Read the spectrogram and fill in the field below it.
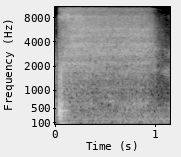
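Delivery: breathy whispered psh; dismissive whisper. Retold or imitated. Her body waves off the chores with a whispered psh. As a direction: brush it off in a whisper. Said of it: "My body was like".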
